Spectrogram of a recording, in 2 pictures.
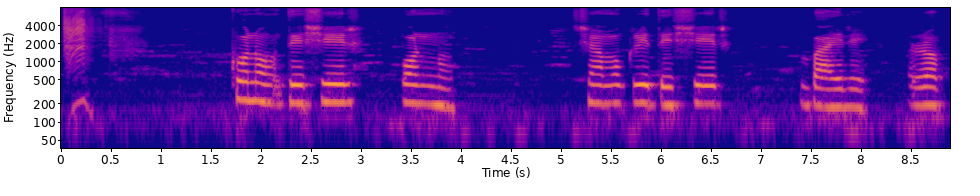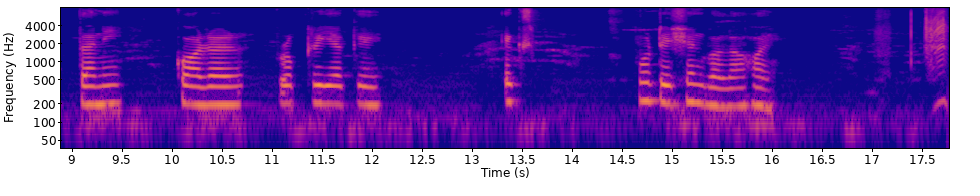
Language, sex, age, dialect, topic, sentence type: Bengali, female, <18, Standard Colloquial, banking, statement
